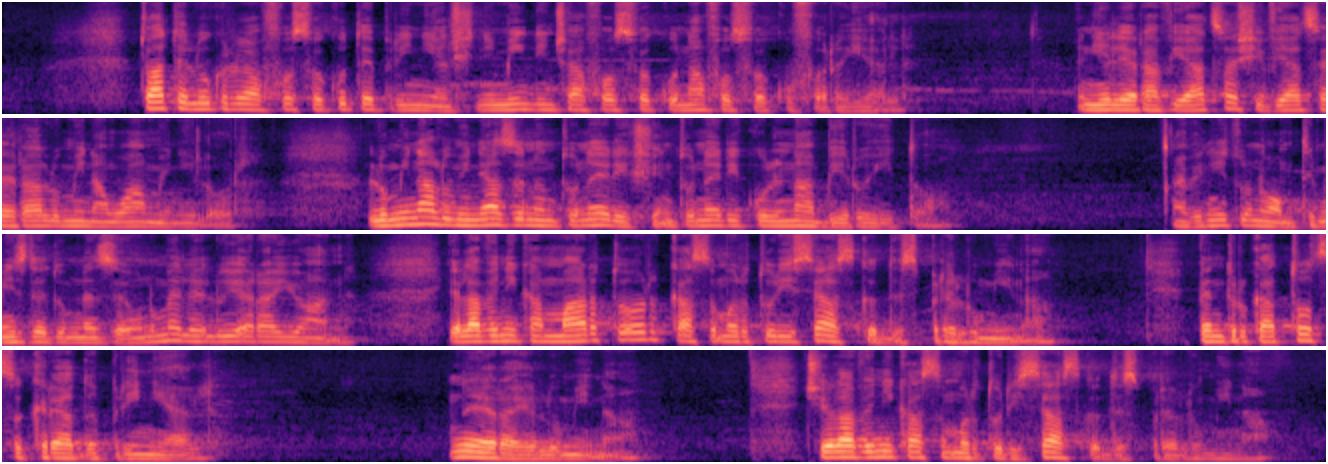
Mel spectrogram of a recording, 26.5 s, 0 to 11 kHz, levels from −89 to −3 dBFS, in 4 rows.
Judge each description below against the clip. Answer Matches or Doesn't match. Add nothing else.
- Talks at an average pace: Doesn't match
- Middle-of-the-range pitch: Matches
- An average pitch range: Matches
